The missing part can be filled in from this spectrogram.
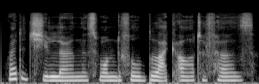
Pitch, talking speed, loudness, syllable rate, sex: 190 Hz, 230 wpm, -16 LUFS, 5.4 syllables/s, female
